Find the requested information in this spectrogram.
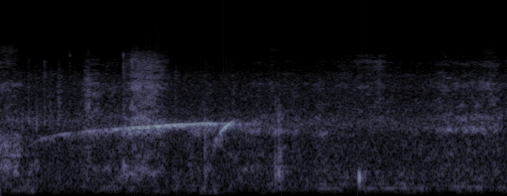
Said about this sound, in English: Oh, we got real life police sirens now.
